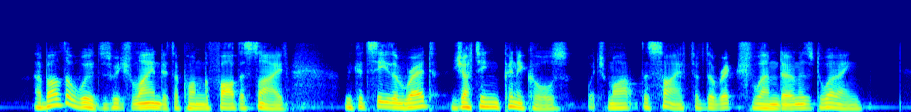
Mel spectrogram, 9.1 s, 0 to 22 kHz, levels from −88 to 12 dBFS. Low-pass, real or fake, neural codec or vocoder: 5.4 kHz; fake; codec, 16 kHz, 0.5 kbps, X-Codec, HuBERT features, trained on balanced general audio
